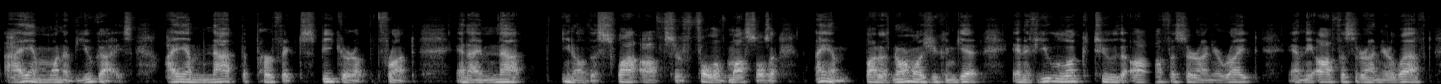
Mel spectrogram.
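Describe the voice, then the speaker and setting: Low monotone middle-aged man. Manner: earnest, plainspoken storytelling with fillers. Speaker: deputy sheriff and speaker. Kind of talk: conversational podcast interview.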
